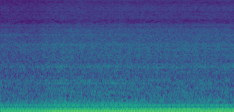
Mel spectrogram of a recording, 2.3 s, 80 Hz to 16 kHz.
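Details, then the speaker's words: Toyota Mark 2 1JZ turbo six after a compression test with lower than hoped numbers: steady smooth exhaust drone with firm even pulse, no ticks or knocks; runs evenly, boost thought to peak about 1.14 bar, sounds healthy. "nice smooth healthy exhaust note makes plenty of boost"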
